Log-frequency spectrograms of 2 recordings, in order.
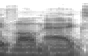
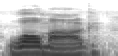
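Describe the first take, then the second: First: Vomag said with an English V sound; English pronunciation. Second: Womag said with a W sound, the German way; German pronunciation. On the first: Telling viewers the easier English name, Vomag with a V. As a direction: say Vomag plainly the English way, V as in van. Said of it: "probably better with my terrible German accent just to say". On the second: Telling model kit viewers the German name, Womag with a W. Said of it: "it'll be pronounced". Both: Shown as a demonstration.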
